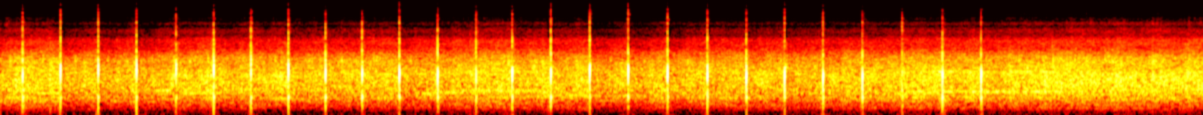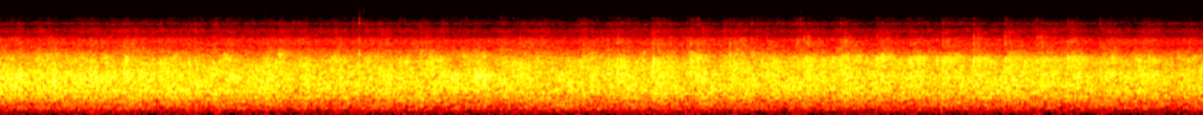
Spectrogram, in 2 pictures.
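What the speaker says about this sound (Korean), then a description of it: "자리에 내서 일어나실 때 따뜻한 박수로 환영해 주시기 바랍니다" A church congregation applauds to welcome overseas missionaries and members at a Friday all-night worship service, opening with sharp rhythmic claps that settle into a steady, sustained wash of clapping.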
